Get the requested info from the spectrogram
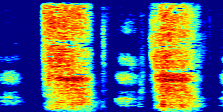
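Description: Person blowing up a rubber balloon by mouth: two forceful breaths blown into it, about a second apart, with short quick inhales between.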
